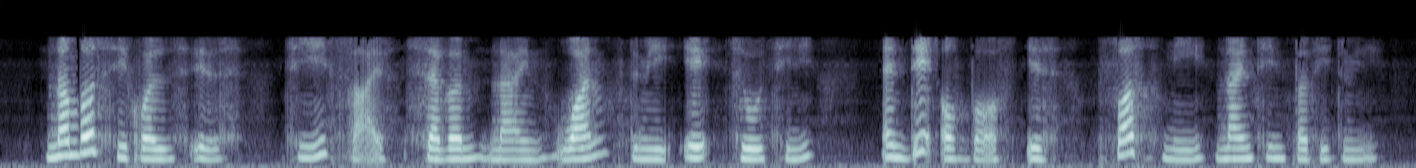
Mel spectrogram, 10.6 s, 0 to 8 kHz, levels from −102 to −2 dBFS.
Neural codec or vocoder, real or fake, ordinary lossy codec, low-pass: autoencoder, 22.05 kHz, a latent of 192 numbers a frame, VITS, trained on many speakers; fake; AAC, 16 kbps; 7.2 kHz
